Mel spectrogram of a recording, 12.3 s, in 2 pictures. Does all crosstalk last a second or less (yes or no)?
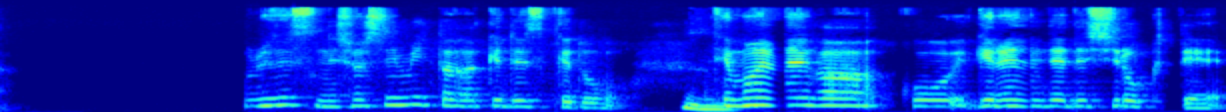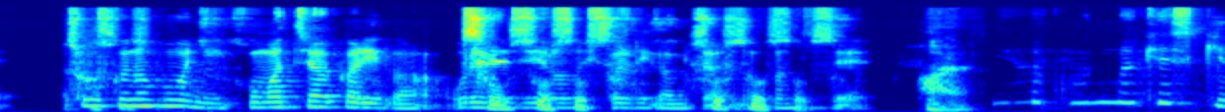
no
